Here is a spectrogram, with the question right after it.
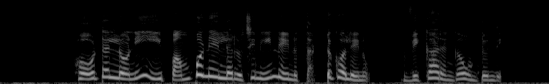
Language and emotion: Telugu, disgusted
